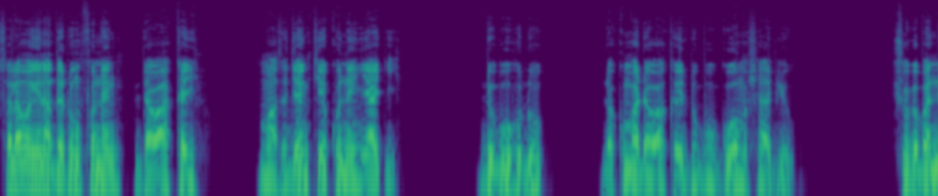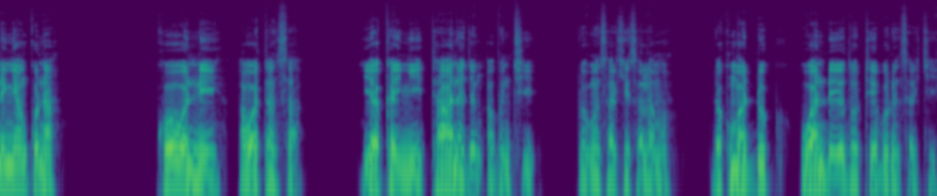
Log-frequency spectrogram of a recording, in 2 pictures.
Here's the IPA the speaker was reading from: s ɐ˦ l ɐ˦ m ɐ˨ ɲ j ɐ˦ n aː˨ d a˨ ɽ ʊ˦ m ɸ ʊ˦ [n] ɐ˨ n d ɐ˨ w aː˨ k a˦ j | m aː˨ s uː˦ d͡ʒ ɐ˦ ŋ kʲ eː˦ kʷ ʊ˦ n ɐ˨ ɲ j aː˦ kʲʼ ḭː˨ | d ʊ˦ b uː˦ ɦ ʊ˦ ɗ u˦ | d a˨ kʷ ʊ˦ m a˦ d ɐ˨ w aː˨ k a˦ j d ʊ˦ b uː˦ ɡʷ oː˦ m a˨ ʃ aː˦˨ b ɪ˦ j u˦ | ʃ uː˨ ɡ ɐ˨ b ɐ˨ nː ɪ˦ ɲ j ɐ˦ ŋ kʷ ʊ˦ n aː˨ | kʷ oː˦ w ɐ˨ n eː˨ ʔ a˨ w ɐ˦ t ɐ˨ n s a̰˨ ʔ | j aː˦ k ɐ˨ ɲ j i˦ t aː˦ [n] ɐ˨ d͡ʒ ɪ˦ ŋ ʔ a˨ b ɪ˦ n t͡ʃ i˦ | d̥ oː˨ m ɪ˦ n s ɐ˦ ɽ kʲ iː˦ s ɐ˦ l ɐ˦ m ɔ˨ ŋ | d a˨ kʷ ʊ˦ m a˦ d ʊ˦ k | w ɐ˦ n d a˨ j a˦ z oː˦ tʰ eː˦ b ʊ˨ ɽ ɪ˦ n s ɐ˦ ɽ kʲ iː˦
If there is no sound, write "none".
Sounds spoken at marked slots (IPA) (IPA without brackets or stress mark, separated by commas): n, n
